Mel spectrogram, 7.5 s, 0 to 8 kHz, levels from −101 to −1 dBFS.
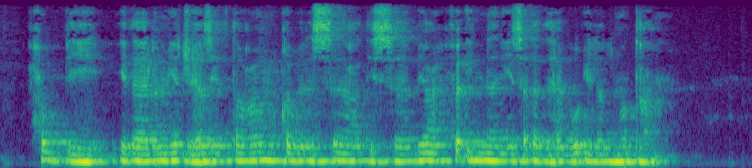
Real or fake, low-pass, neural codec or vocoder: fake; 7.2 kHz; vocoder, 44.1 kHz, 128 mel bands every 512 samples, BigVGAN v2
